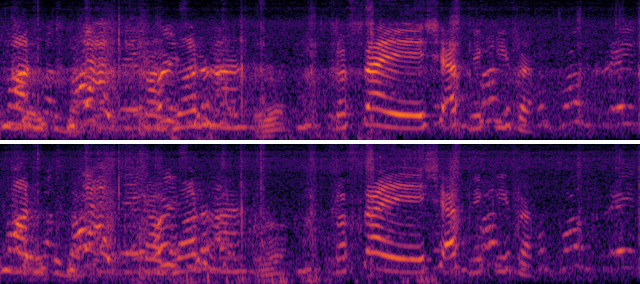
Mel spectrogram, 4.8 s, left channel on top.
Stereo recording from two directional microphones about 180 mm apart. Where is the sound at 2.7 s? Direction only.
30° right (ahead or behind).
